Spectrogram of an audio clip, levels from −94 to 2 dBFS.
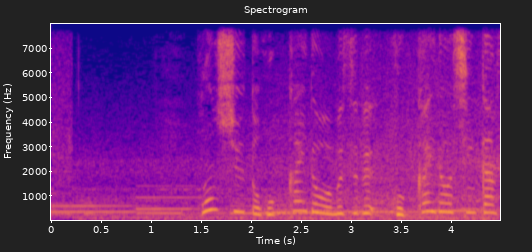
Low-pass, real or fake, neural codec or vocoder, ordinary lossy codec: none; real; none; none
